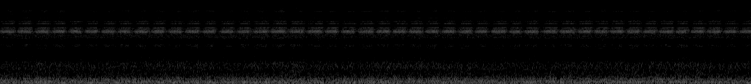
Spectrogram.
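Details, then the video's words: Unbroken cicada chorus: a bright, pulsing high whine runs steadily throughout over a rough low-frequency rustle. "Song CHANT CIGALES - CICADAS"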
